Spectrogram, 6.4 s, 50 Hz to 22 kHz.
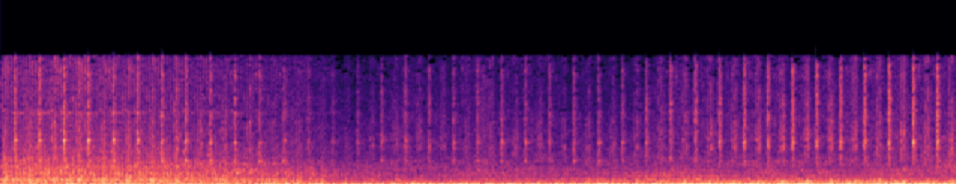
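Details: BMW E39 M5 V8 at idle with a deep, steady knock at roughly three per second over the rumbling idle. A bottom-end knock, suspected rod knock, unconfirmed.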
